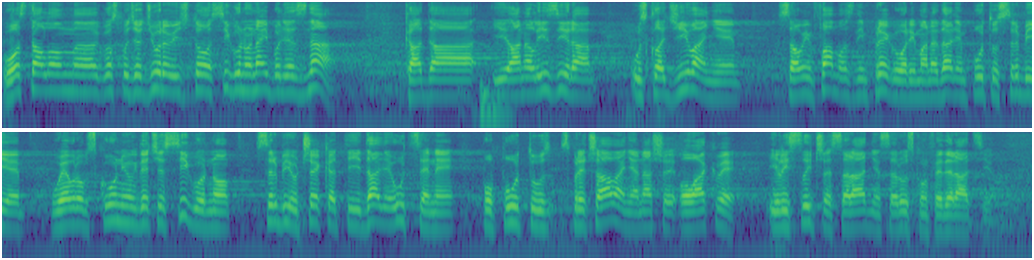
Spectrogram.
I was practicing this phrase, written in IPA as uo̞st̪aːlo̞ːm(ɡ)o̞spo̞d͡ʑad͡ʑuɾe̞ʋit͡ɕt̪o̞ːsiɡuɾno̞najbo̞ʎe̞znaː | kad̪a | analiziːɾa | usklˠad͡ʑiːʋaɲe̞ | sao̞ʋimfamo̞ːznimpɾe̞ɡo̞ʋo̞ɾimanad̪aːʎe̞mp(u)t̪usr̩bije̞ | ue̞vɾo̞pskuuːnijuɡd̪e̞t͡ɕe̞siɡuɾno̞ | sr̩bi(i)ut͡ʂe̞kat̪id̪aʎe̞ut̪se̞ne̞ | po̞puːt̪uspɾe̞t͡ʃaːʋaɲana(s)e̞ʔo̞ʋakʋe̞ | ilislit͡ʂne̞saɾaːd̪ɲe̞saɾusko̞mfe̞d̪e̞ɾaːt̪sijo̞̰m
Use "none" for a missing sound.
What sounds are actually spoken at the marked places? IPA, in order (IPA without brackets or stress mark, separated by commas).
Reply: ɡ, uː, j, ʃ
